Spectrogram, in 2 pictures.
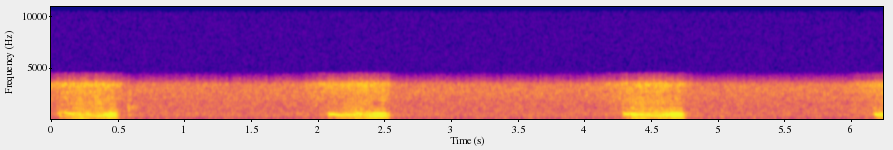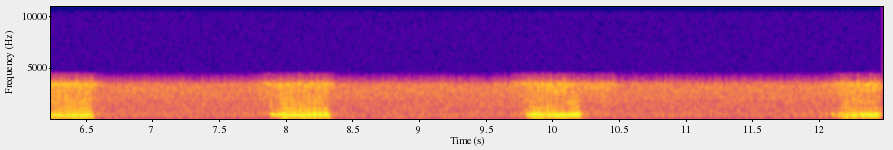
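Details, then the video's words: Himalayan cat snoring while napping indoors; seven raspy, breathy snores, each about half a second long and spaced roughly every two seconds, with quiet between them. "the snoring Himalayan Kitty"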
